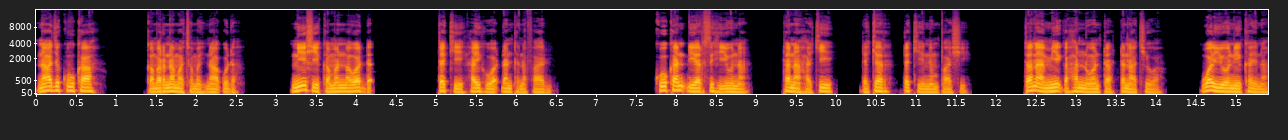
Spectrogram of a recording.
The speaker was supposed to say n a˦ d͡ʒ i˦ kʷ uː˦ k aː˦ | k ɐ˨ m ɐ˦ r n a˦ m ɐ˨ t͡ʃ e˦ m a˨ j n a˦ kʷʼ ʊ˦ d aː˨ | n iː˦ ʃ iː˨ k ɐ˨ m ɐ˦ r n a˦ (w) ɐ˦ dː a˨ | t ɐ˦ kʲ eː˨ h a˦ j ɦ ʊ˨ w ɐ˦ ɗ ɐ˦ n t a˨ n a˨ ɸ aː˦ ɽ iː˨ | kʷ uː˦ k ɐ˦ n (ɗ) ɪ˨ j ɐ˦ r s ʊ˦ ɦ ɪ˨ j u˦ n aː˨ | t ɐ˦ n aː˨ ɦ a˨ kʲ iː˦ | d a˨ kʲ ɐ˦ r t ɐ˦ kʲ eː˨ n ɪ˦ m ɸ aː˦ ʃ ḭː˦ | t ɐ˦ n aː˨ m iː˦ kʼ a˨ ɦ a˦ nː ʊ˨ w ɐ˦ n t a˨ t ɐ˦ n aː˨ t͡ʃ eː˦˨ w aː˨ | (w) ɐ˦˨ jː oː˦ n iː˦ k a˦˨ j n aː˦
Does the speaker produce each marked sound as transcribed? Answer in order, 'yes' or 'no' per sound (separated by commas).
yes, yes, yes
